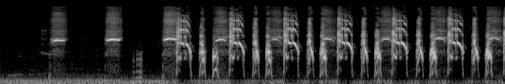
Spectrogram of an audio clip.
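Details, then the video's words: Wild female grey francolin calling: after two brief whistled notes, a fast run of loud, harsh squealing notes with arched, hooked shapes repeats nearly twice a second, with low background hum throughout. "مادی کی آواز/ جنگلی تیتر کی بولی"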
